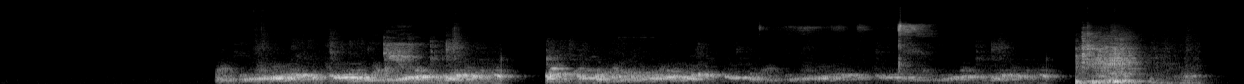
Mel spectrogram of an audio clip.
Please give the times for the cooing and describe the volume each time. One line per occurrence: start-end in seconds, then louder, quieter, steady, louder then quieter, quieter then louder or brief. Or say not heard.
2.1-12.0 quieter then louder.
